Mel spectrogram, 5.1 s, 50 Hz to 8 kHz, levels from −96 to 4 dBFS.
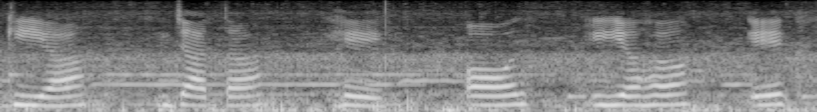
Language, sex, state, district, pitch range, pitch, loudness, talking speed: Hindi, female, Madhya Pradesh, Dhar, 240-250 Hz, 245 Hz, -15 LUFS, 80 wpm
